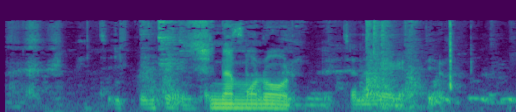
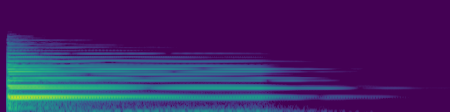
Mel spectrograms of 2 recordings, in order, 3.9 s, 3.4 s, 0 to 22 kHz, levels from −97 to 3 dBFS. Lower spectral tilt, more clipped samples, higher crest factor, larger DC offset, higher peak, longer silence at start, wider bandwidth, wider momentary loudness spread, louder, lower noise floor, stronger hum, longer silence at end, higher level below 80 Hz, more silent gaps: about the same, -4 dB/octave vs -3.5 dB/octave; neither; about the same, 24 dB vs 20 dB; neither; about the same, -2 dBFS vs -2 dBFS; about the same, 0.05 s vs 0.05 s; first, 11.5 kHz vs 4.7 kHz; second, 20 LU vs 27 LU; second, -24 LUFS vs -18 LUFS; second, -45 dBFS vs -87 dBFS; neither; second, 0 s vs 1.4 s; first, -52 dBFS vs -60 dBFS; neither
